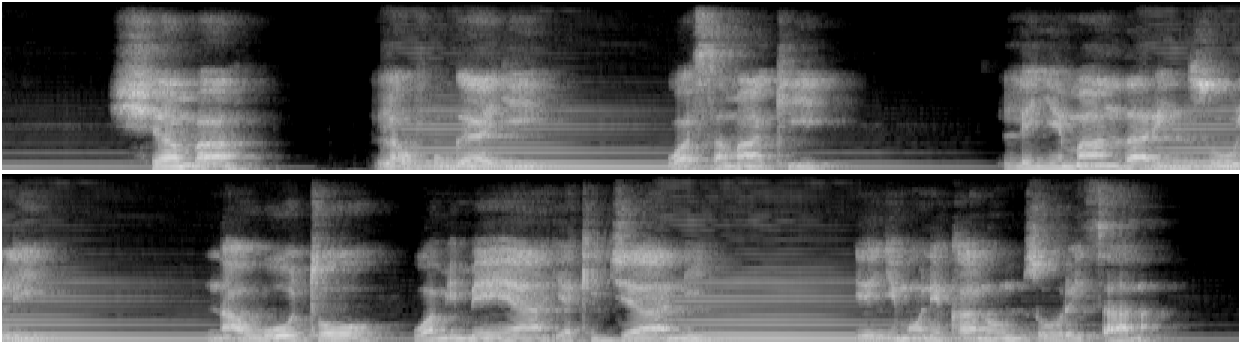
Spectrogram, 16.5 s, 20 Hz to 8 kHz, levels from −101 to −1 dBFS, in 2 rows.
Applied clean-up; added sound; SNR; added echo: none; Bowed string instrument; 9 dB; reverberation time 0.5 s.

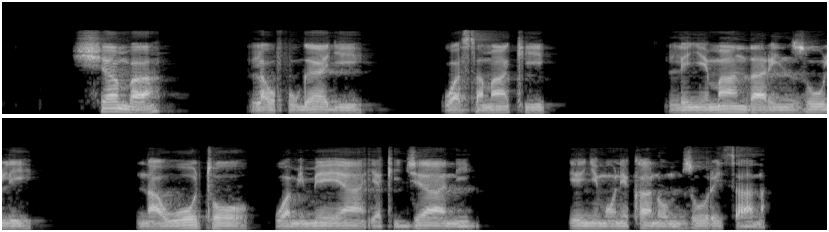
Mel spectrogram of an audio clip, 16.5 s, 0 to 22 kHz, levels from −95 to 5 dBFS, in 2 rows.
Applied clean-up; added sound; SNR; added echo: none; none; none; none.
